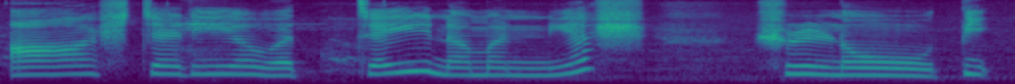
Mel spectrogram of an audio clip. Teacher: তারপর আশ্চর্যবচ্চৈনমন্যঃ শৃণোতি, আশ্চর্যবচ্চৈ দুটো চ, ওচ্চৈ বলতে হবে, ওচ্চৈ বললে একটা চ উচ্চারণ হলো, তাহলে ওচ্চৈ, আশ্চর্যবচ্চৈ নমন্যস, নমন্যস বিসর্গর জায়গায় তালব্যস হসন্ত, পরে যেহেতু আপনার তালব্যস আছে তাই বিসর্গর জায়গায় তালব্যস হসন্ত উচ্চারণ করতে হবে। আশ্চর্যবচ্চৈ নমন্যস শৃণোতি, এই লাইনে আপনার আতে দীর্ঘ, চৈতে দীর্ঘ, নোতে দীর্ঘ, আর কিন্তু দীর্ঘ নেই, বাকিগুলো কিন্তু দ্রুত বলতে হবে, টেনে টেনে বলা নিষেধ।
